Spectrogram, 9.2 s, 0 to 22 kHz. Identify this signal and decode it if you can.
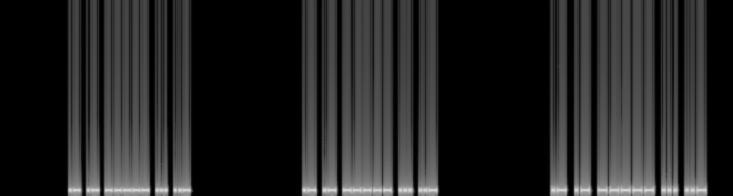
Morse code, heard as a keyed tone, about 35 wpm, 700 Hz. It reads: AA0SU AA0SU AA0SU
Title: Speed Racing - USA 2x2 Call Signs 28wpm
